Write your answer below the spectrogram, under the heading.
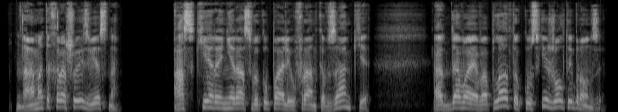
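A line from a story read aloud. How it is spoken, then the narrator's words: Ambassador replying after laughter. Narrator (Russian): Посол захохотал отсмеявшись ответил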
